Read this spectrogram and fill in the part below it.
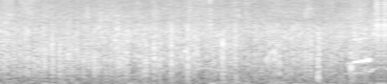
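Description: Steady rain falls outdoors in the Konkan monsoon, a soft continuous patter of drops on surfaces with a few sharper splashes, fairly faint and without voices.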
